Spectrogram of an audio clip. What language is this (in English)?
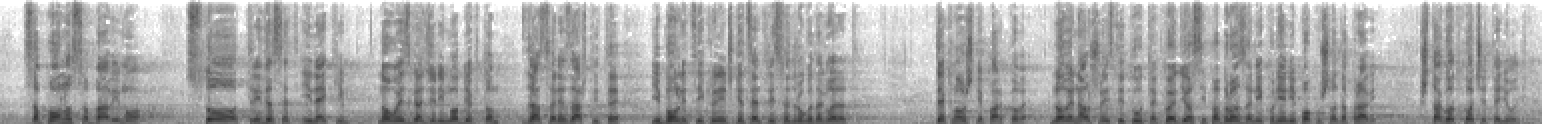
Serbian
